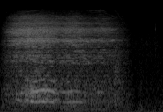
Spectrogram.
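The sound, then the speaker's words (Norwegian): A single steady inhale drawn in through the nose, a soft airy hiss lasting about a second before fading to quiet. No one speaks during it. “Og da begynner vi med å puste inn med nesa.”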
